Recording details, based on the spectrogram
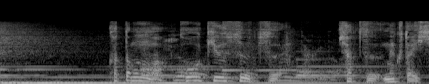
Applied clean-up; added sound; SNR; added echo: none; none; none; none.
